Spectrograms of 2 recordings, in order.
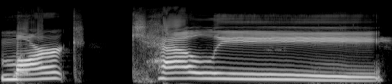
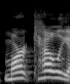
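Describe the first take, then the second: First: It is said very slowly. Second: It is said at normal speed.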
